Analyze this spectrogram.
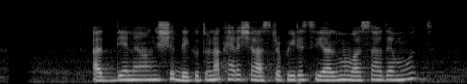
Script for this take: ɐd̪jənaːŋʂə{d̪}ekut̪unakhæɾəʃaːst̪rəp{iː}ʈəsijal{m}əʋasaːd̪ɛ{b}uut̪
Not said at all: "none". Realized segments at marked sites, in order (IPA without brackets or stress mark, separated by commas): d̪, iː, m, m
